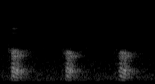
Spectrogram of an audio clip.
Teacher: that's going to be flat and lower in pitch because it's unstressed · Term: unstressed syllable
